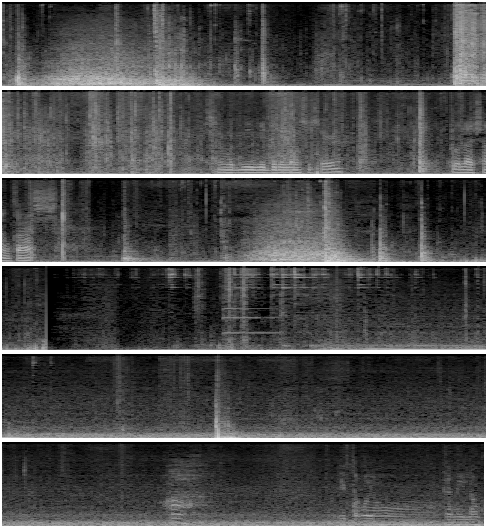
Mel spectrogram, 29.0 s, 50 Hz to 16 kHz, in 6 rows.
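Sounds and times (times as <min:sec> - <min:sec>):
vehicle engine rumbling: 0:00.0 - 0:15.0, 0:15.7 - 0:29.0
keys jangling: 0:15.2 - 0:20.0.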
